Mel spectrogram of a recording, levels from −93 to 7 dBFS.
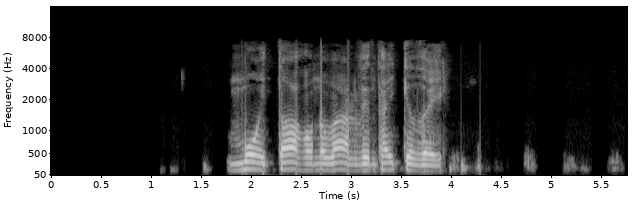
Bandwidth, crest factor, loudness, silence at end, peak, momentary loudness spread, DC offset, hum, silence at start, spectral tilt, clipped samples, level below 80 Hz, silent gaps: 7.8 kHz; 18 dB; -18 LUFS; 1.45 s; -4 dBFS; 15 LU; under 0.1%; none; 1.55 s; -6.5 dB/octave; under 0.1%; -56 dBFS; 1.63-1.75 s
